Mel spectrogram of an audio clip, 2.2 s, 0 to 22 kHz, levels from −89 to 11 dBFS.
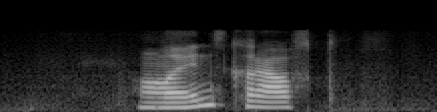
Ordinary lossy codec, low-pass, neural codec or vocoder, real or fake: none; 7.2 kHz; codec, 16 kHz, 0.8 kbps, ZipCodec; fake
